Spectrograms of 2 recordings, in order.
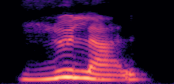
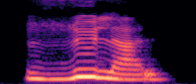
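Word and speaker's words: Zülal: Als Wenn man sich vorstellt, wenn man sich vorstellt, kann man sagen, es wird mit Z geschrieben, aber es wird mit wie scharfes S ausgesprochen. Das heißt, mein Name wird geschrieben mit Z, aber wird ausgesprochen Sülal.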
